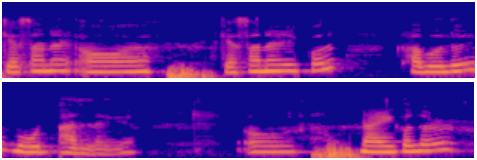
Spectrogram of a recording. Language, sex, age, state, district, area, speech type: Assamese, female, 18-30, Assam, Tinsukia, rural, spontaneous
